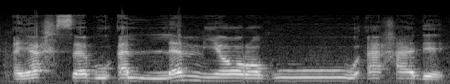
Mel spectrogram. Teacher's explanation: Le ra est lu avec at-tafkhim et le dal de la fin avec al-qalqala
